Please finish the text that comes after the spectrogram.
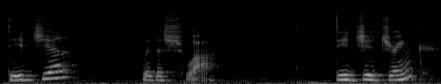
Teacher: if we link this did to you, sometimes this did you will change to a did ya, did ya with a schwa.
